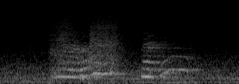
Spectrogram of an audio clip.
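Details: British Shorthair mother cat Xaxa, blue golden, talking nonstop while grooming her tiny kitten Piano indoors: two short, chirpy meows, each rising then bending down, with a brief gap between them in a quiet room.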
